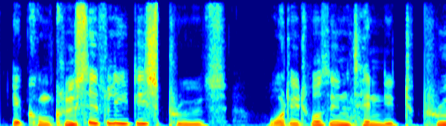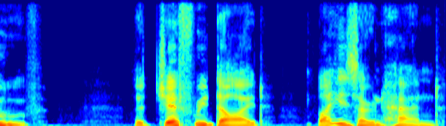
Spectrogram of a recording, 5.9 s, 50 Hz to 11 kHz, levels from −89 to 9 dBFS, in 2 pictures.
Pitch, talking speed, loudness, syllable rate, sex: 190 Hz, 160 wpm, -18 LUFS, 5.6 syllables/s, male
